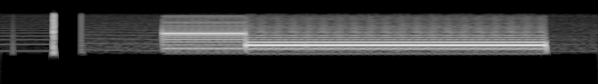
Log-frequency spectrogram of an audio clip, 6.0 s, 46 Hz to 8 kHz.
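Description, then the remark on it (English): A couple of sharp clicks, then a two-tone radio dispatch alert for the Southbound 3 Air crew, calling a scene standby in Cayuta, Schuyler County, New York: a steady higher tone for about a second, then a longer, lower steady tone lasting about three seconds, loud, with no talking. “Southbound 3 Air, standby for tones.”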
